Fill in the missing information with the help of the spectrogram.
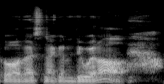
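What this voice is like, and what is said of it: Mock bougie doorman voice. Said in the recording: “Is that how white people sound? ... what was that impression of? ... The doorman at the Ritz Hotel. ... Bougie people.”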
